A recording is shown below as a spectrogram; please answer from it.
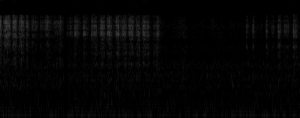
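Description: A white marker's felt tip is rubbed in short strokes by a hand with long red nails over a thin printed paper coloring page lying flat on a table. The result is a quiet, continuous scratchy rubbing with bright hissy bursts over a steady low hum, briefly pausing just before the one-second mark.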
